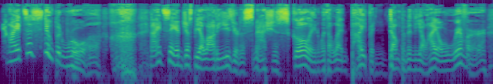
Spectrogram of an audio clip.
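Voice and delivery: nasal complaining. Acted.

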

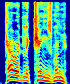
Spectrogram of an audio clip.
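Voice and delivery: furious bellow, high and loud. A narrator's reading. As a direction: roar the insult at him. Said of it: "Sturgis bellows".

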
